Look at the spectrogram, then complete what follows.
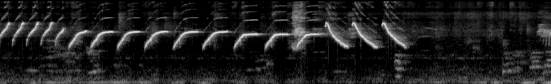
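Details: Canary song used to train young canaries: a loud run of about fifteen rapid, identical downward-sweeping whistled notes, steady at first, then a few faster, sharper slurred notes, ending abruptly in near silence.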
